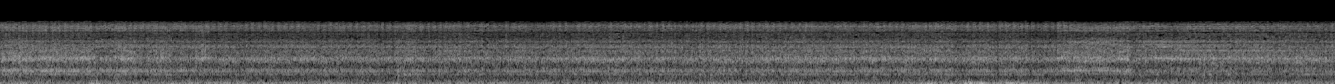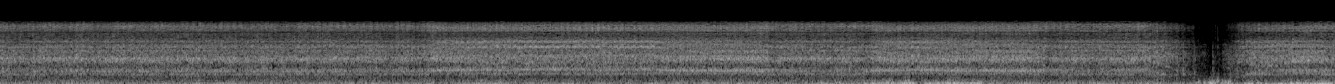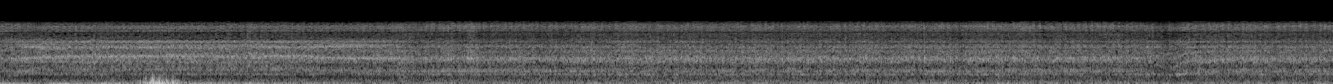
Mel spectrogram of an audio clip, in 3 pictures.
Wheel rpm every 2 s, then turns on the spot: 160, 160, 160, 160, 160, 160, 160, 160, 160, 160, 160, 160, 100, 140, 160, 160, 160, 160, 160, 140.
none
